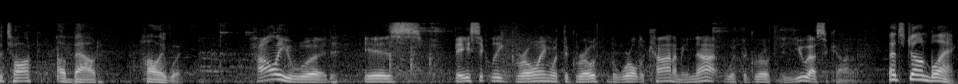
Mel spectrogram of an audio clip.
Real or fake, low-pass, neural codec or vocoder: real; 7.2 kHz; none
